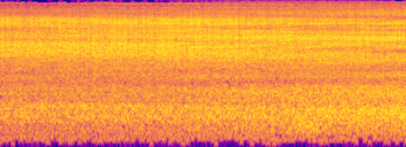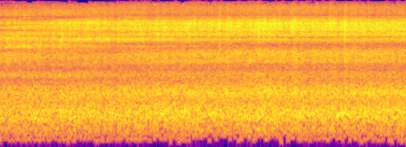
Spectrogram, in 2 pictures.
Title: VERY LOUD NOISE HISSING FROM STEAM HEATER ANTIQUE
